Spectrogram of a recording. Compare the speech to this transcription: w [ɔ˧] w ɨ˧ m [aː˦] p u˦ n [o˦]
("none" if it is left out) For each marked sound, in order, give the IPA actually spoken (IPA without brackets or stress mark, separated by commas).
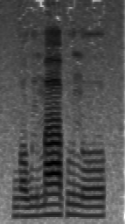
ɔ˧, aː˦, o˦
